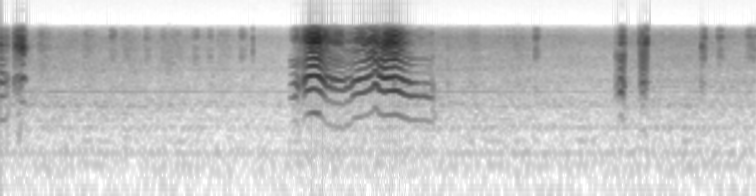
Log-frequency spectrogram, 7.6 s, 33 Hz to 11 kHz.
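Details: Infant about 1.5–2 months old who often gets hiccups and hates them: a brief, high, wavering cry of about 1.5 seconds, with a few short sharp catches before and after.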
